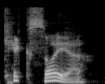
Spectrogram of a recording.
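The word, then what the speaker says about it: Kiksuya: Kick Soya is how I would pronounce it. – Yep, sounds right to me.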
